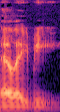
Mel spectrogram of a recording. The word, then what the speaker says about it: Lab: or h s v i pronounce it l a b because it consists of three channels l a and b and we're not talking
